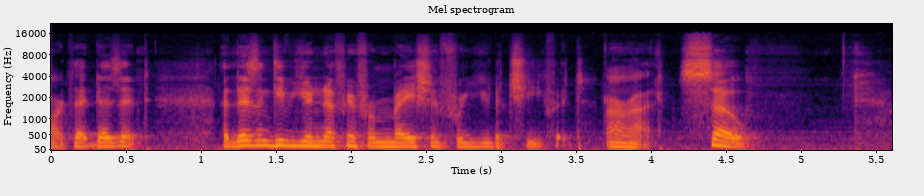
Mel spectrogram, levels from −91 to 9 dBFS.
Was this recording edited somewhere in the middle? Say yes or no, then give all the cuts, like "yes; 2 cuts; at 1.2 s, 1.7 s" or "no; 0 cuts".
yes; 3 cuts; at 3.0 s, 3.6 s, 4.1 s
